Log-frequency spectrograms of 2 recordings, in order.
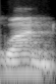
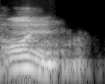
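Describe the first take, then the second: First: The word begins with a w sound. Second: The word begins directly with a vowel. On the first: The speaker calls it right. "Recordemos one" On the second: The speaker calls it wrong. "Tú dijiste on"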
